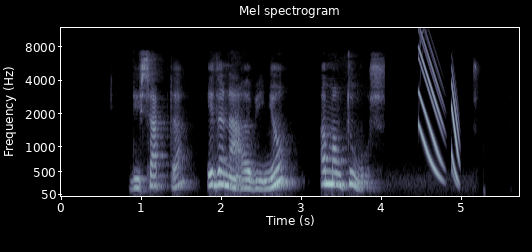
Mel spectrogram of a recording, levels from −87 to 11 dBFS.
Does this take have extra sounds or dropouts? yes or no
yes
